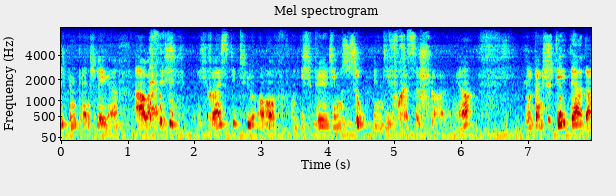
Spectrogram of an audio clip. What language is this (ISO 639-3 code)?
deu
